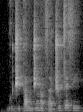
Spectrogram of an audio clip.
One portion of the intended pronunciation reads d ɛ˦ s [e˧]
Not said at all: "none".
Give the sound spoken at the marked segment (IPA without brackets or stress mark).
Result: i˧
